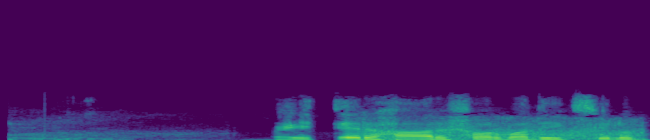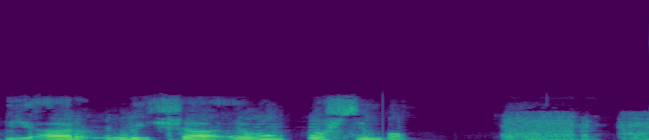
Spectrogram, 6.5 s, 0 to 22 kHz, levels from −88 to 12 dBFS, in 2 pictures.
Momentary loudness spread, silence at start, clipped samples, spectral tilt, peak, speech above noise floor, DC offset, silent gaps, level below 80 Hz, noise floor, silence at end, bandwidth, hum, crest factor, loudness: 15 LU; 1.35 s; under 0.1%; -7 dB/octave; -2 dBFS; 43 dB; under 0.1%; none; -56 dBFS; -59 dBFS; 0 s; 7.2 kHz; none; 16 dB; -17 LUFS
